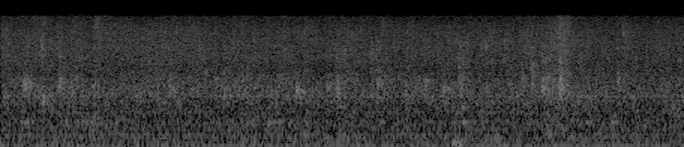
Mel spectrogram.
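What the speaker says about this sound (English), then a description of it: "It is very rainy out. You can probably hear it on the roof of my workshop here." Steady rain drums on the roof of a workshop, a dense, even patter that stays faint and continuous throughout with no voices.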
